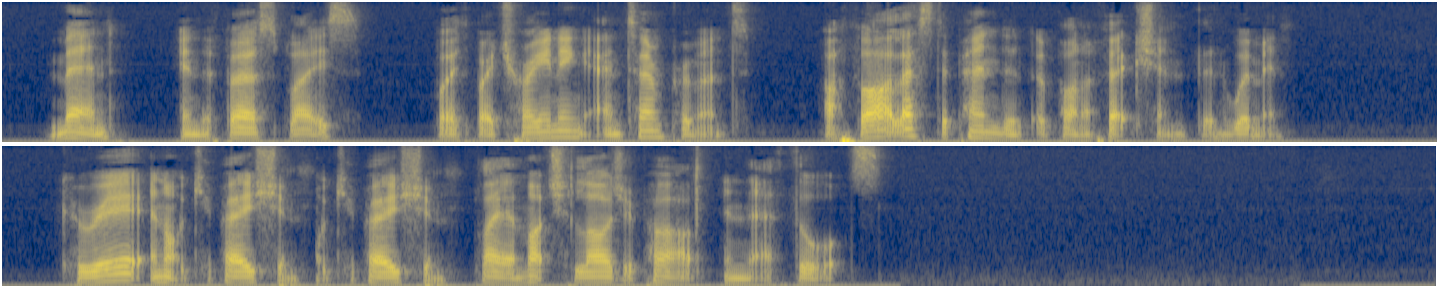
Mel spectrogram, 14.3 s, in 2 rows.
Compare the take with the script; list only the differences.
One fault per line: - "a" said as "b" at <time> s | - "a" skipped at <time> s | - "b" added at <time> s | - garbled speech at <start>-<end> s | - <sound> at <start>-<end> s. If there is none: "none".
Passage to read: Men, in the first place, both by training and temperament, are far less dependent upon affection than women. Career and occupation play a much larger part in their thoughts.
- "occupation" added at 8.7 s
